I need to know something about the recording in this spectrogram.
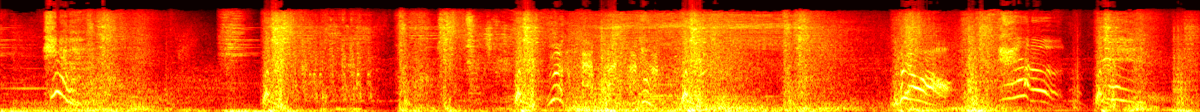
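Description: Game attacks clash and bang in quick bursts.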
